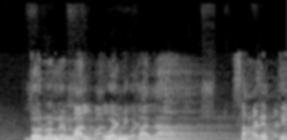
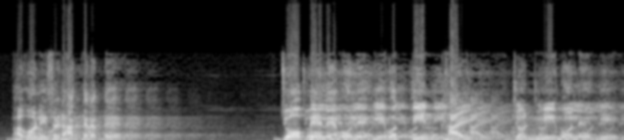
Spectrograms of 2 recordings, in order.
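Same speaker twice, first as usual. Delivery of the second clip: louder, higher commanding call; bossy order; 5 semitones higher, 5 dB louder than usual. Acted. Mother-in-law ordering the daughter-in-law to cover the pot, louder. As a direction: lay down the rule firmly.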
